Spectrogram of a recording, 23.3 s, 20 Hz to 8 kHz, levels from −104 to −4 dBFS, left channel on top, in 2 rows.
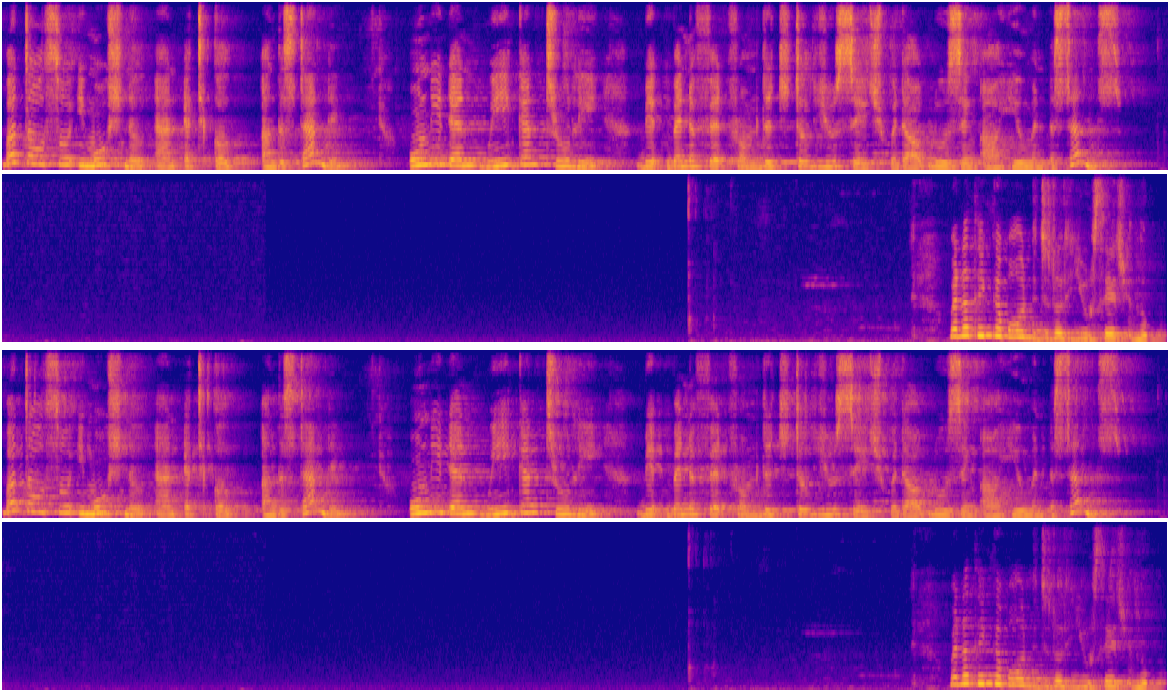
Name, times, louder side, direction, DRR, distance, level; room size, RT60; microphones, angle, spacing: voice 1, 0.0-2.3 2.6-3.5 4.1-11.2, left 2 dB, 25° left, 3 dB, 2.1 m, -28 dB
voice 2, 21.1-23.1, left 3 dB, 85° left, 8 dB, 1.0 m, -25 dB
29.0 x 27.0 x 7.0 m, 1.0 s
head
